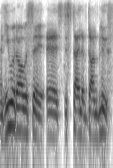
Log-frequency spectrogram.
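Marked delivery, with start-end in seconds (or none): 1.1-2.3 put-on French accent. Speaker recalls the film board head tearing apart their pitch book, imitating Mark's French accent. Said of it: "what he used to say in his French accent".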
